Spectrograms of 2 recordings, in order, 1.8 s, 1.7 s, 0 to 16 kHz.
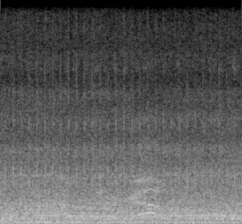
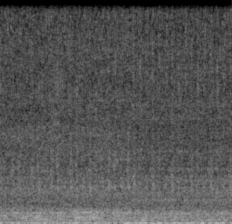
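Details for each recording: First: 1973 Buick Electra 225, 455 cu in V8 with 90s speed parts and nitrous, sat in a garage 15–20 years; fired on the ninth try after carb cleaning. Loud, steady, smooth V8 idle, even rumble, no misses or knocks; normal idle. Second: 1973 Buick Electra 225, 455 cu in V8 with 90s speed parts, sitting 15 years: loud, slightly uneven lumpy low idle as the overfilled carburetor floods, fuel pouring out.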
